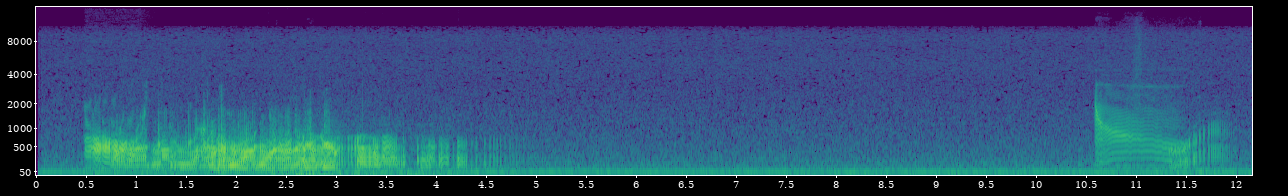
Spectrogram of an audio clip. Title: The Sound Of Stomach Growls (Weatherradio Canada CRS-Ified) @StingyNewBrunswickHPT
